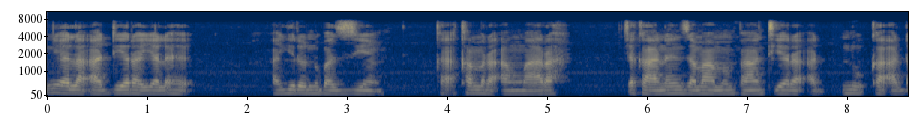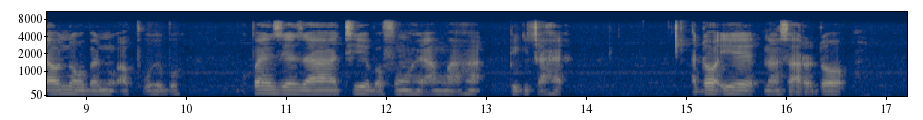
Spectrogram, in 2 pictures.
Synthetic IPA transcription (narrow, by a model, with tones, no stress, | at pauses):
nɪ˦ɛ˦la̰˦ʔa˨dɪ˦ɛ˦ɾa˨jɛ˦lɪ˦hɪ̰˦ | a˨ji˦ɾa˦nʊ˦ba˨zi˦e˨ŋ | ka̰˨kʰa˦mɪ˨ɾa̰˨ʔa˨ŋ͡maː˨ɾa˦ | t͡ʃɛ˦ka˨a˨nɪ̃˦nza˨maː˦˨mɪ˦m˦paː˦n˦tʰɪ˦ɛ˦ɾa˨ʔa̰˨nũ˦ka̰˨ʔa̰˨da˦ʊ˦nɔ˦ɣba˨nũ˦ʔa̰˨pʰu˨hɪ˦bo˦ | ba˨k͡pɛ˦n˦zɪ˦ɛ˦zaː˦tʰi˦e˦ba̰˨fʊ˦ɦɪ̰˨a̰˨ŋ͡maː˨ɦa˦ | bi˨ɡɪ˨t͡ʃa˨ɦɪ̰˦ | a̰˨dɔ˦ʔɪ˦jɛ˦na̰˨n˨sa̰ː˨ɾɪ̰˨dɔː˦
